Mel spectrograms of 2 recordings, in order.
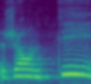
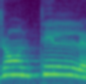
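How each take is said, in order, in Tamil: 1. இந்தச் சொல் எந்த l ஒலியும் இல்லாமல் முடிகிறது. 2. இந்தச் சொல் l ஒலியுடன் முடிகிறது. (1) "ஜான்டி என்று சொல்ல வேண்டும்" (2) "இல்லைன்னு சொல்கிறேன், ஜான்டில் என்று சொல்கிறேன்"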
